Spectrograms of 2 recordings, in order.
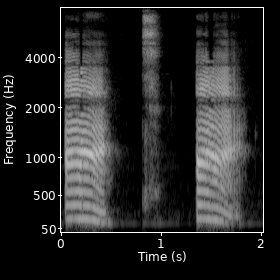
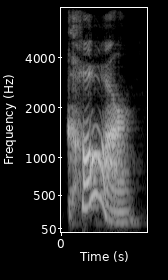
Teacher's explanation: Let's talk about when I put A and R together. It becomes what we call an R-controlled vowel because that R changes the way the A is sounding. So together, it makes the R sound.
